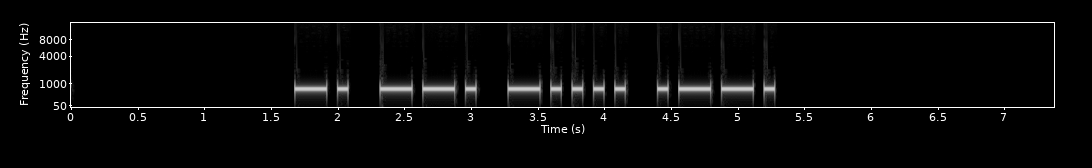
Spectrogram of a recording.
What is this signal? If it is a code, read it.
Morse code, heard as a keyed tone, about 15 wpm, 700 Hz. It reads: NG6P
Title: USA Call Signs - 4 Characters - Repeated 3x - 15wpm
